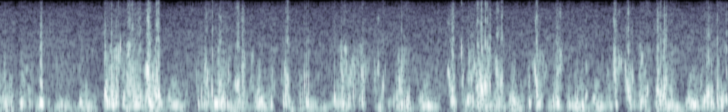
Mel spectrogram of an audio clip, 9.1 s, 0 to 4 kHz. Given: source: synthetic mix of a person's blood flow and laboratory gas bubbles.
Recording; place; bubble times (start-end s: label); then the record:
Doppler ultrasound of blood flow; precordium
0.00-0.18 s: bubbles
0.22-0.58 s: bubbles
0.98-1.06 s: bubbles
1.27-2.06 s: bubbles
2.42-3.19 s: bubbles
3.35-3.45 s: bubbles
3.51-3.65 s: bubbles
3.72-3.90 s: bubbles
4.14-4.61 s: bubbles
4.65-4.84 s: bubbles
4.90-5.16 s: bubbles
5.57-6.32 s: bubbles
6.58-7.36 s: bubbles
7.57-8.14 s: bubbles
8.17-8.47 s: bubbles
8.73-9.11 s: bubbles
From the record:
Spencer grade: 4 (maximum detectable bubble signal sounding continuously throughout systole and diastole of every cardiac period, and overriding the amplitude of the normal cardiac signals); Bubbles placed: only in the low amplitude regions of the cardiac cycle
